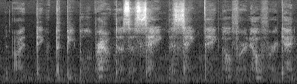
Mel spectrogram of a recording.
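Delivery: whispering in character voice. Whispering to a companion in character during the game: whispering in character. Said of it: "gonna whisper in Reuven's ear".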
